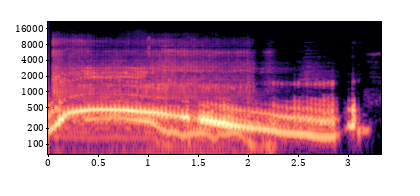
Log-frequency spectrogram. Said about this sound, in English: Doing some, they call them lip trills or buzzing tones.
